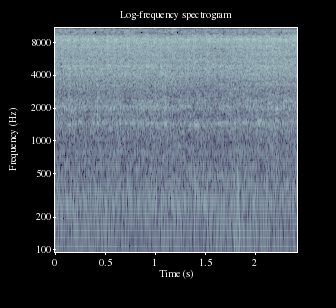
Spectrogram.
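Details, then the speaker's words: Mazda RX7 FC rotary just started after being flooded, cold, idling around 800–900 rpm with oil pressure; low deep idle with uneven lumpy beat, not particularly smooth but running. "grab the camera looks a bit lumpy it's not particularly smooth but it's running so it was flooded all along"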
